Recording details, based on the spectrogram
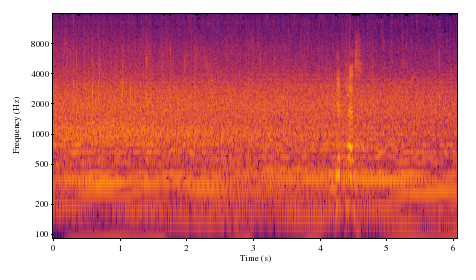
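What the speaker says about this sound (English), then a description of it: "Clap your hands, people." A large church crowd claps at an altar call, with a steady, dense patter of many hands like rain, sustained and moderately distant, under a preacher's voice and an organ.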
